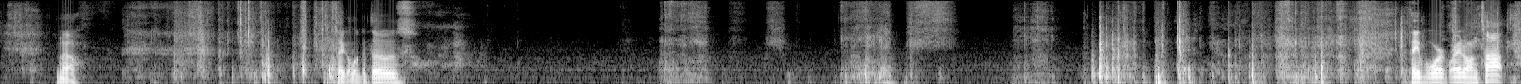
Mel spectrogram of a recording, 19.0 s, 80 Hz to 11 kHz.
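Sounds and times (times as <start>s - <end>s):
packaging rustling and crinkling: 1.6s - 4.3s, 13.7s - 19.0s
packaging tearing: 2.1s - 4.2s.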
